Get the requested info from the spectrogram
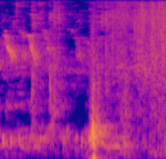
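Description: Domestic pigeons cooing low and wavering, with two short falling chirps from a small bird at the start and a single knock about a second in.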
